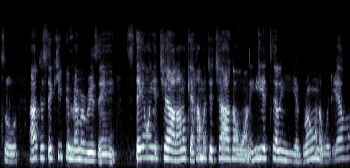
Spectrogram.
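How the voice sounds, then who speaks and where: At a moderate pace, a woman talks with a New Orleans accent. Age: 60s. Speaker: bereaved mother. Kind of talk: testimony.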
